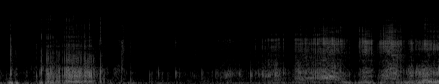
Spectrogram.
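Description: Long-nailed fingers pull the zipper on a small, hollow, pink glossy vinyl Hello Kitty cosmetic pouch and open it. The result is a run of quick, dry zipper rasps and scratchy crinkles with soft taps in between, rising louder toward the end.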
